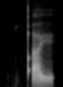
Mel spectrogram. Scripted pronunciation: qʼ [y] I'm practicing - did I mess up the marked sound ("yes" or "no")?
no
